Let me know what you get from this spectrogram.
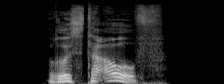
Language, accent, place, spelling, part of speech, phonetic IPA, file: German, Germany, Berlin, rüste auf, verb, [ˌʁʏstə ˈaʊ̯f], De-rüste auf.ogg
- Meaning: inflection of aufrüsten: 1. first-person singular present 2. first/third-person singular subjunctive I 3. singular imperative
